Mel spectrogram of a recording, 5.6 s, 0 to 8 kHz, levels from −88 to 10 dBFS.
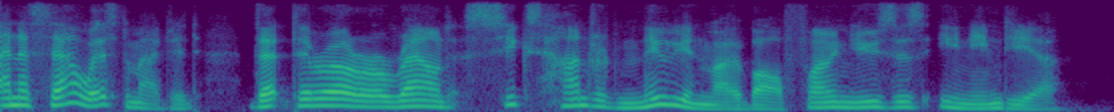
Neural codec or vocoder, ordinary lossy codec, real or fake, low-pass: codec, 16 kHz in and 24 kHz out, 0.6 kbps, FocalCodec, streaming, 4096 codes; Opus, 24 kbps; fake; 7.2 kHz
